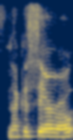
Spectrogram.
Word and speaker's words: Nakasero: Nakasero? Yes. Nakasero, Nakasero Road, 759125, Kampala, Kampala, Uganda, Uganda.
